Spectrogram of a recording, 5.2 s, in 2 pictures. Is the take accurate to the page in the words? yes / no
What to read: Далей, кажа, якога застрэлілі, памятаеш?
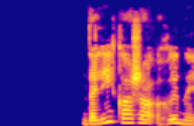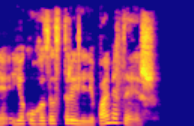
no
